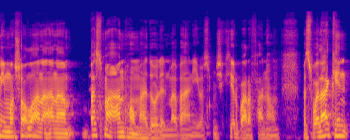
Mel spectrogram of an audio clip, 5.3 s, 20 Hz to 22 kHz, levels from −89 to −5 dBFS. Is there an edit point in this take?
no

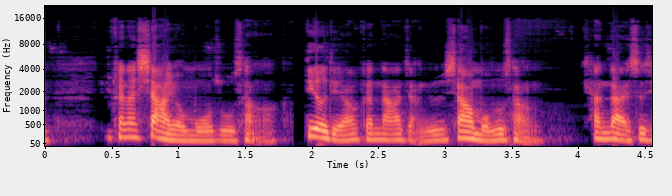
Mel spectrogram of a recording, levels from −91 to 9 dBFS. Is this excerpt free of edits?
no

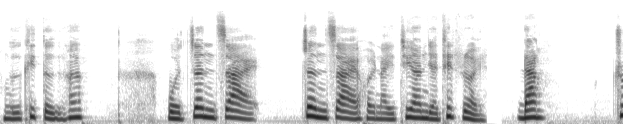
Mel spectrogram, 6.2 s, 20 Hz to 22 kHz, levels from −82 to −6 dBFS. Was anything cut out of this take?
no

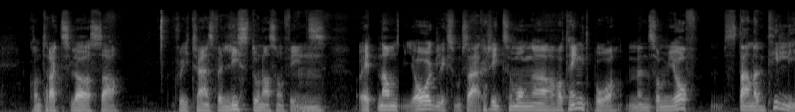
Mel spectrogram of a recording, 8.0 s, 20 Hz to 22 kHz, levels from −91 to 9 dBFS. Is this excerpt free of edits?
no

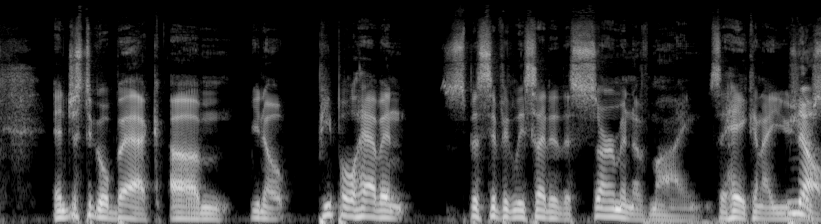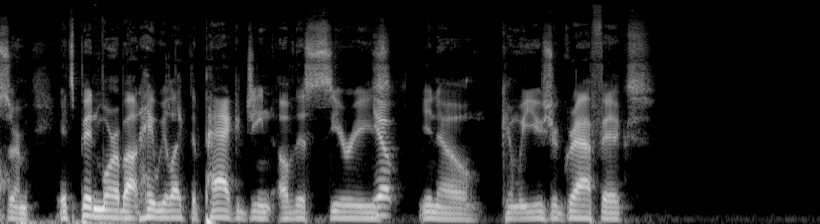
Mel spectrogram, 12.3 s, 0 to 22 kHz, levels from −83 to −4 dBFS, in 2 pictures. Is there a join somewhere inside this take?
yes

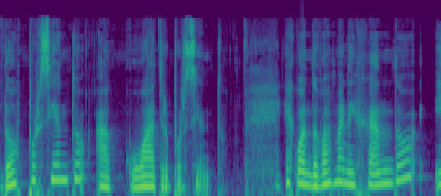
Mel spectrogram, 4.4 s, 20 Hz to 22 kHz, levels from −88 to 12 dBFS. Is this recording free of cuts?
no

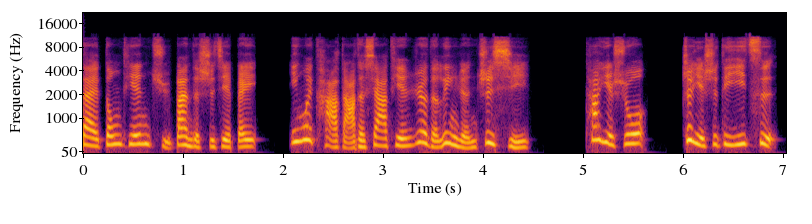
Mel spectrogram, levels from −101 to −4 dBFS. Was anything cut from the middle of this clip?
no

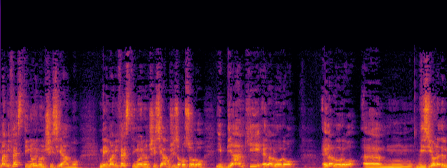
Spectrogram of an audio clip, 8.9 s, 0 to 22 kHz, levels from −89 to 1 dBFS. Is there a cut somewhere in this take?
no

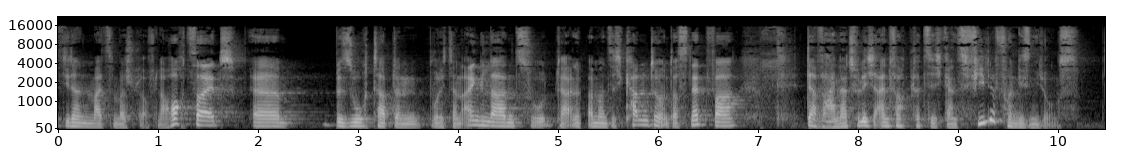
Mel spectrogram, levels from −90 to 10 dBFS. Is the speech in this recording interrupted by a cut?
yes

